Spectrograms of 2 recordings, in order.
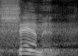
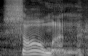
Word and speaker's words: salmon: The L in salmon is silent. It's salmon, not salmon, you motherfuckers.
